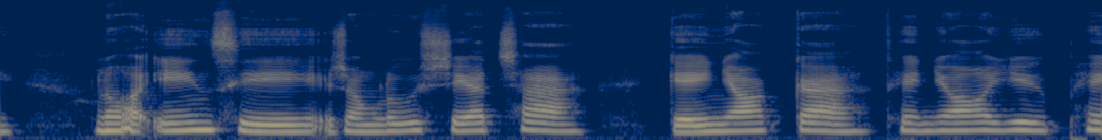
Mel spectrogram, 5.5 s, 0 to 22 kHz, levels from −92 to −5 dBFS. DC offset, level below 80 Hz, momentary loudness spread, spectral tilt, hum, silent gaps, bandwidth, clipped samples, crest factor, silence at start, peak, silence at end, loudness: under 0.1%; -78 dBFS; 8 LU; -5 dB/octave; none; none; 18.5 kHz; under 0.1%; 16 dB; 0 s; -24 dBFS; 0 s; -41 LUFS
